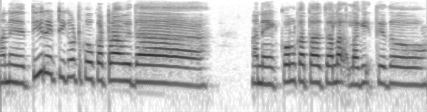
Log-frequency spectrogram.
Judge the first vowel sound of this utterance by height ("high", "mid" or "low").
low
